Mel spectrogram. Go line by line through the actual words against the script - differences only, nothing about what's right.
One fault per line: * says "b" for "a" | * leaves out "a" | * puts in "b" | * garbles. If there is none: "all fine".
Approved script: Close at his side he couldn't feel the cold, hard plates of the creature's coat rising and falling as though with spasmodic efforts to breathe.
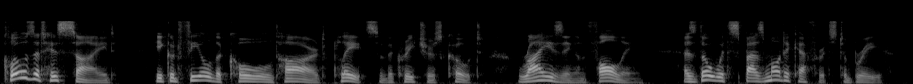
* says "could" for "couldn't"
